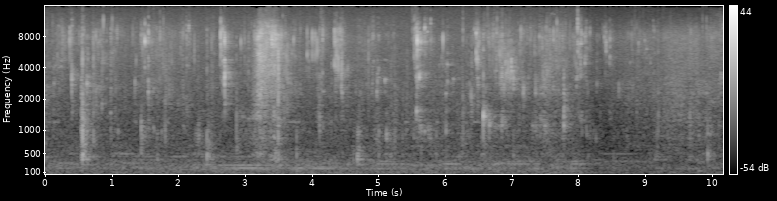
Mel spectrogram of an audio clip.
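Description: Close-miked wet chewing and lip-smacking from a mouthful of spicy beef kikil, with irregular sharp clicks and squelches and a longer wet smear about three seconds in.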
